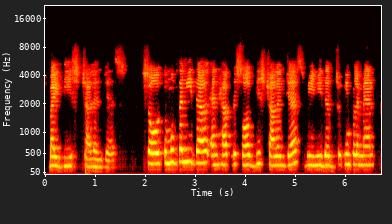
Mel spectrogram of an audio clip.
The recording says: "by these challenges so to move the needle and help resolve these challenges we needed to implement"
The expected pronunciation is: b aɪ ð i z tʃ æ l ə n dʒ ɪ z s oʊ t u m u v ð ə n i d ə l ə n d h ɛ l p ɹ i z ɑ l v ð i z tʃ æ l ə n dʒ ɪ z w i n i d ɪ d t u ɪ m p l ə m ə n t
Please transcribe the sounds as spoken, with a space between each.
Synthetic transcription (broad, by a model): b aɪ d i s tʃ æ l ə n dʒ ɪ s oʊ t u m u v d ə n i d ə l ə n d h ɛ l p ɹ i s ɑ l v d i s tʃ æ l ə n dʒ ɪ s w i n i d ɪ d t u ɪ m p l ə m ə n t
